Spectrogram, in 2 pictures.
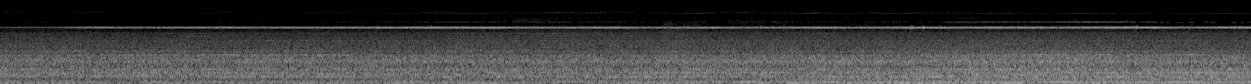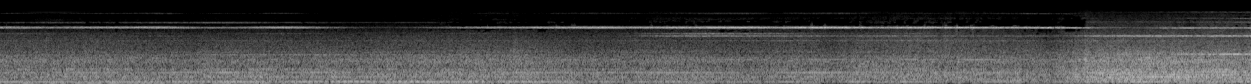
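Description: Diesel locomotives working hard up a steep grade: a steady engine drone that grows louder as the train approaches, with a continuous high-pitched squeal from the wheel flanges on the curve. Near the end the sound changes abruptly to a louder, closer locomotive passing.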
